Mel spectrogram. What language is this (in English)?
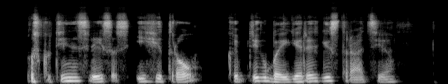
Lithuanian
